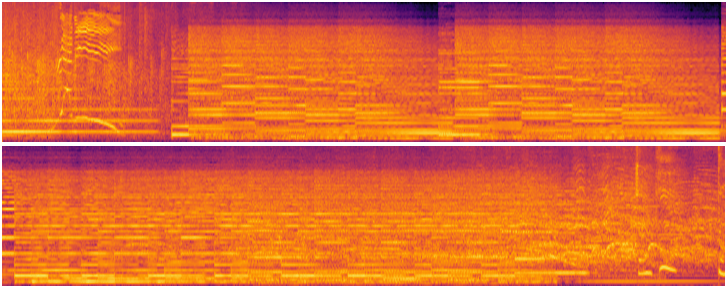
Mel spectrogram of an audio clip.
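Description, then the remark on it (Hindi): Chamki, introduced as the best guitarist of the lane, plays a loud, distorted electric guitar at a show in the neighbourhood square: a sustained melodic line with rich, ringing notes, while a cheering crowd whoops and shouts around the start and again near the end. “और अब आपके सामने आ रही है इस गली की सबसे अच्छी गिटारिस्ट, तालियों से स्वागत कीजिए चमकी का।”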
